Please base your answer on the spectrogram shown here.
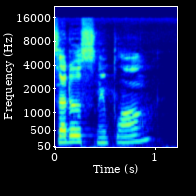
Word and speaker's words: Setosnooplong: it is pronounced Setosnooplong.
